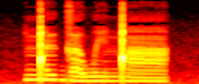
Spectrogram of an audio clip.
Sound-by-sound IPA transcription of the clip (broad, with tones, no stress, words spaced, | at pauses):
ŋ͡ǃɨ˦ɡɐ˨ wi˨ŋ͡ǃã˨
